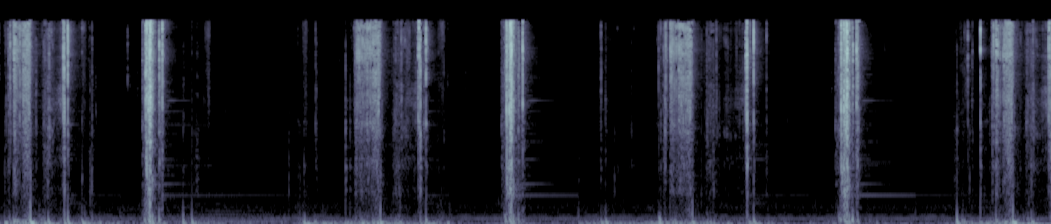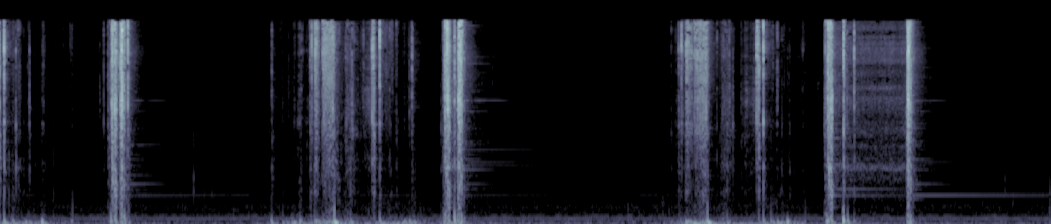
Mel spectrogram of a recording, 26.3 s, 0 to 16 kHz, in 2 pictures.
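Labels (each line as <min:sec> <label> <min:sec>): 0:00.1 The quiet scraping sound of a camera film advancing. 0:02.2
0:01.8 A quiet metallic spring sound from a button. 0:02.2
0:04.4 The quiet scraping sound of a camera film advancing. 0:06.7
0:06.3 A quiet metallic spring sound from a button. 0:06.6
0:08.3 The quiet scraping sound of a camera film advancing. 0:10.8
0:10.4 A quiet metallic spring sound from a button. 0:10.8
0:12.2 The quiet scraping sound of a camera film advancing. 0:14.9
0:14.5 A quiet metallic spring sound from a button. 0:14.8
0:17.0 The quiet scraping sound of a camera film advancing. 0:19.0
0:18.7 A quiet metallic spring sound from a button. 0:19.0
0:21.7 The quiet scraping sound of a camera film advancing. 0:24.6
0:23.5 A quiet metallic spring sound from a button. 0:24.6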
